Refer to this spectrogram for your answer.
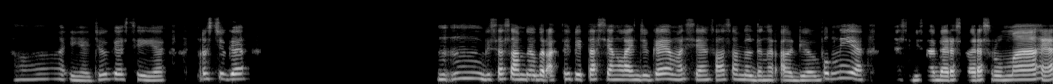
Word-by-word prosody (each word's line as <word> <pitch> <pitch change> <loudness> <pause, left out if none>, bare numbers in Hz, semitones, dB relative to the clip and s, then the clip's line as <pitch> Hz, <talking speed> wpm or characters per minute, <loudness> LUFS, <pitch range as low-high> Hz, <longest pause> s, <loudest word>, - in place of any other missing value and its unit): Oh, 235 +3 -13 0.2
iya 190 -1 -4
juga 240 +2 -2
sih 210 - -4
ya, - - -1 0.4
terus 255 0 -3
juga 245 -1 +2 2.0
Mhm, 265 +4 -5
bisa 230 +1 -1
sambil 230 -1 +4
beraktivitas 230 0 +2
yang 220 - +2
lain 215 -1 +4
juga 215 +2 -1
ya, 250 - +4
Mas, 220 +3 -2
ya. 215 - +1
Misalnya 215 0 -3
sambil 220 -3 -1
dengar 200 0 -2
audiobook 195 +5 -1
nih 295 0 -3
ya, - - +2 0.3
masih 205 -2 -17
bisa 200 - -2
beres-beres 200 0 +3
rumah 215 +2 +6
ya. 210 +2 +6
220 Hz, 160 wpm, -22 LUFS, 205-240 Hz, 2.0 s, rumah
